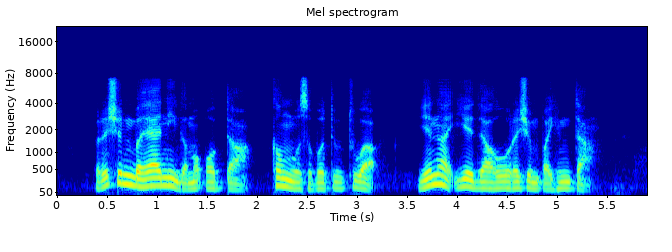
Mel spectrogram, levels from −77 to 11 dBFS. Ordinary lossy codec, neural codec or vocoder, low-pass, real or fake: MP3, 96 kbps; codec, 16 kHz, 0.3 kbps, FocalCodec; 7.2 kHz; fake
